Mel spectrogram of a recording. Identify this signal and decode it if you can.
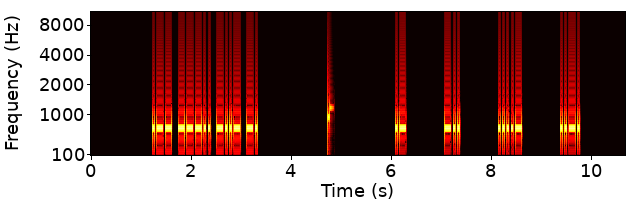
Morse code, heard as a keyed tone, about 28 wpm, spaced as for 14 wpm, 700 Hz. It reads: W8XN AD4F
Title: USA Call Signs - 4 Characters - 6x Character Spacing - 28wpm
